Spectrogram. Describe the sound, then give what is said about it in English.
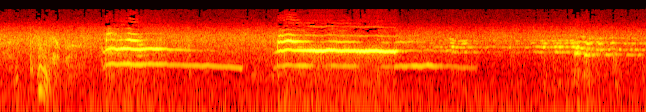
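A cat lets out long, drawn-out yowls, two loud sustained wails, each lasting a couple of seconds, with fainter mewing trailing off toward the end, as a man brings the cat inside. “I'm bringing this cat in here.”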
